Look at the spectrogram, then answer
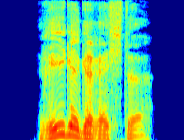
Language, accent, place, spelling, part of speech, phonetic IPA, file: German, Germany, Berlin, regelgerechte, adjective, [ˈʁeːɡl̩ɡəˌʁɛçtə], De-regelgerechte.ogg
- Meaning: inflection of regelgerecht: 1. strong/mixed nominative/accusative feminine singular 2. strong nominative/accusative plural 3. weak nominative all-gender singular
